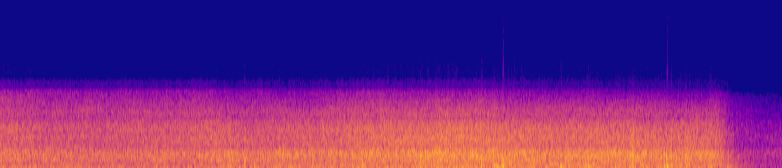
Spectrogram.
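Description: A model rocket motor roars high overhead.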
